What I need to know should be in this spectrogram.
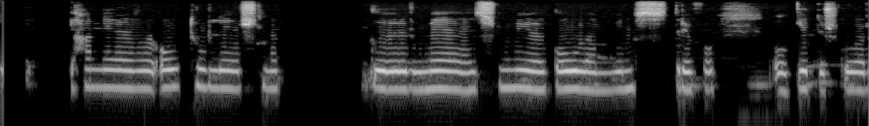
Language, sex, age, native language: Icelandic, male, 50-59, Icelandic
